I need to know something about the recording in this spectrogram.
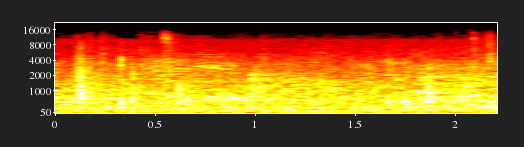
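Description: Indistinct voices murmuring, with a few light clicks in the first half.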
